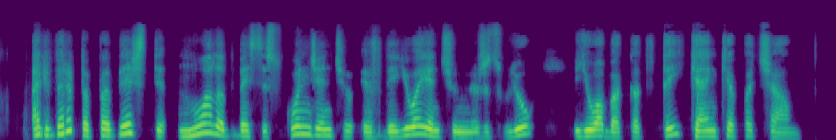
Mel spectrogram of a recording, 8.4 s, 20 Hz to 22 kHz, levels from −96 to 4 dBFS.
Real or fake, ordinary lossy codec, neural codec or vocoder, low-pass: fake; MP3, 48 kbps; codec, 24 kHz, 0.5 kbps, DualCodec; 10.8 kHz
